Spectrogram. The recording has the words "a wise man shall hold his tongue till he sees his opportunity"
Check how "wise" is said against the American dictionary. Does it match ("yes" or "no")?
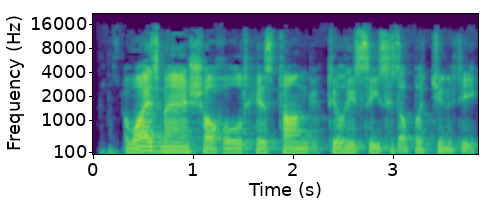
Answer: yes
